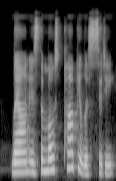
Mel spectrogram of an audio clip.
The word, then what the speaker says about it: León: leon guanajuato beyond spanish pronunciation laon is the most populous city and municipality in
